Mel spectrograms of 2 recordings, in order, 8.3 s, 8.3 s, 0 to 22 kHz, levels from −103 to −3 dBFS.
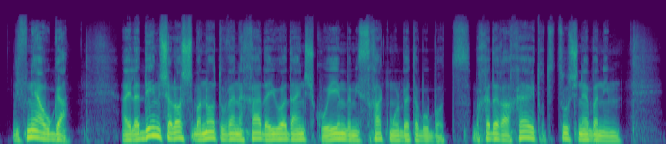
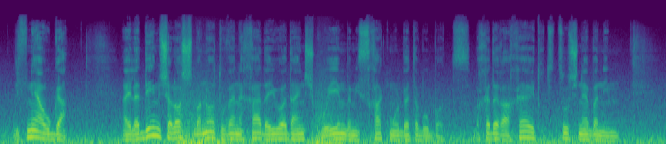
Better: first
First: none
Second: wind noise on the microphone; occasional gusts; 15 dB below the speech

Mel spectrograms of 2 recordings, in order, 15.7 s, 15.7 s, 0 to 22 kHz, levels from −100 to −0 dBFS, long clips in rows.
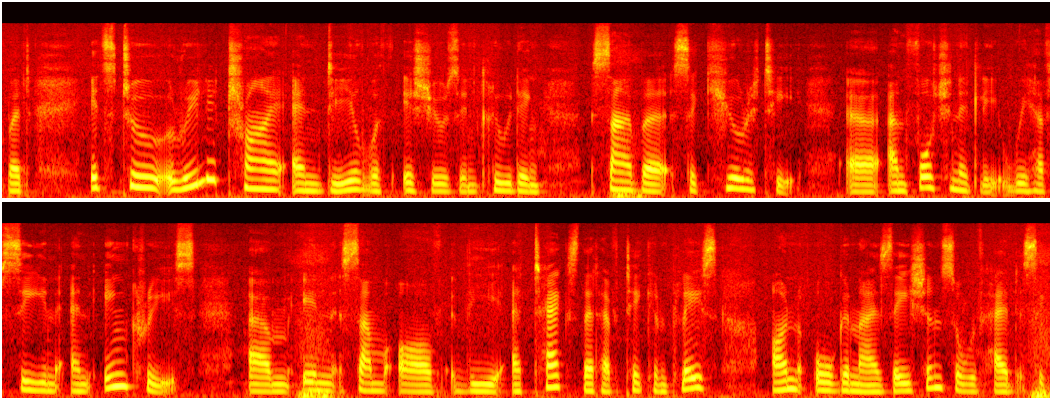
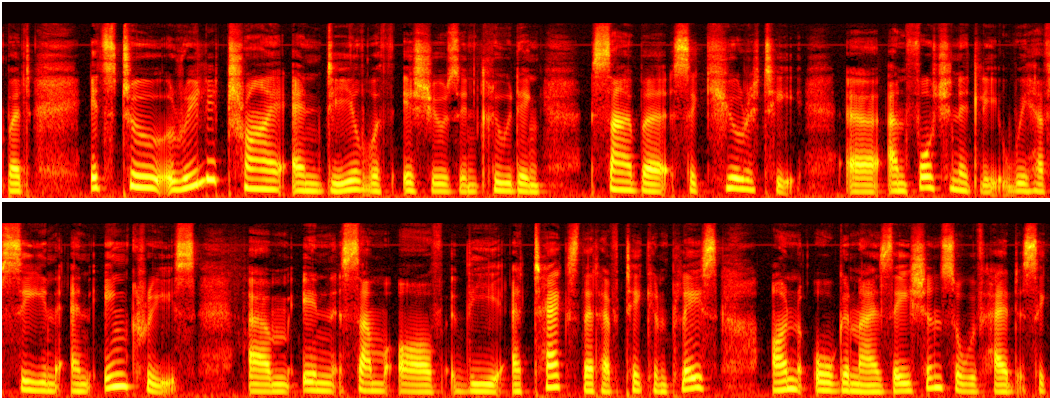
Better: second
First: hiss; faint; throughout; 20 dB below the speech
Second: none

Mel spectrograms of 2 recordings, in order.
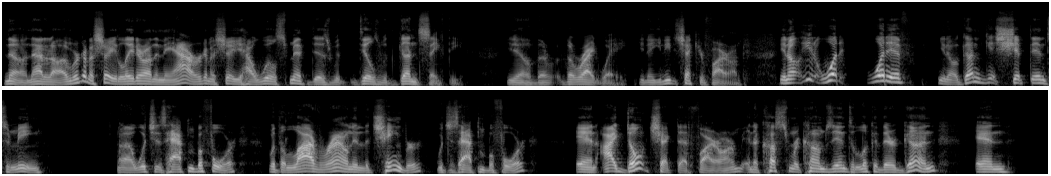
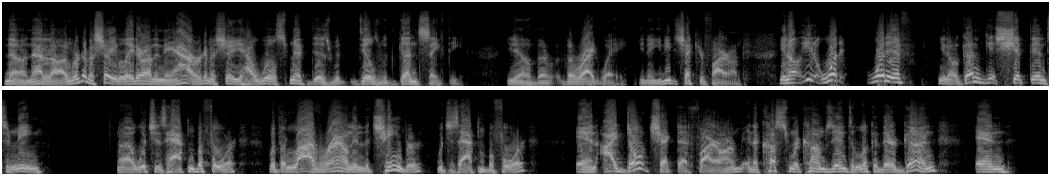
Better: first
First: none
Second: distortion; heavy; 7 dB below the speech

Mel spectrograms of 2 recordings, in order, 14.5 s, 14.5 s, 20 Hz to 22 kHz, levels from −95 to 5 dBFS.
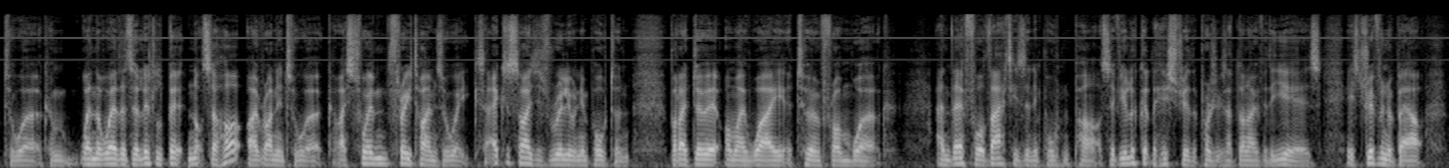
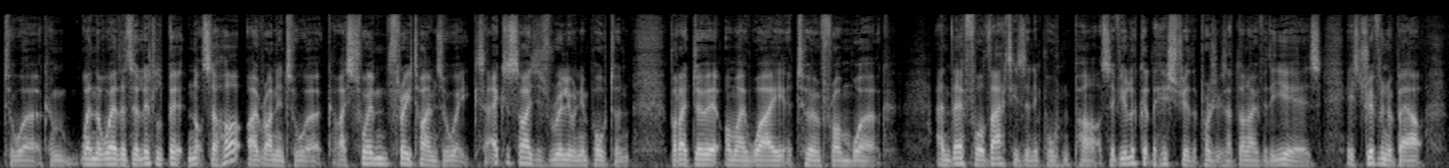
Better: second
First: high-pitched whine; faint; throughout; 8.5 kHz, 25 dB below the speech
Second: none

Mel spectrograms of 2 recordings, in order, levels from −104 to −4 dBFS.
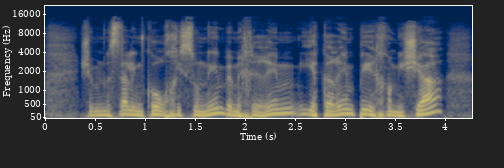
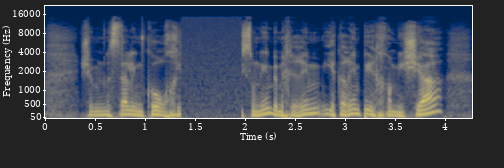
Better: first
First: none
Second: audio freezing; at 1.5 s for 0.5 s

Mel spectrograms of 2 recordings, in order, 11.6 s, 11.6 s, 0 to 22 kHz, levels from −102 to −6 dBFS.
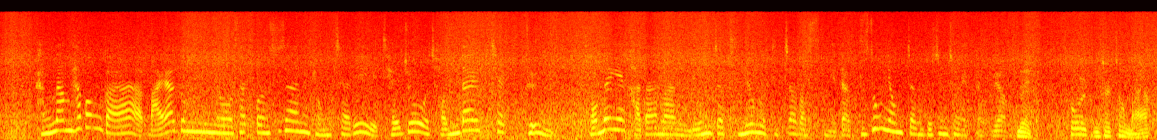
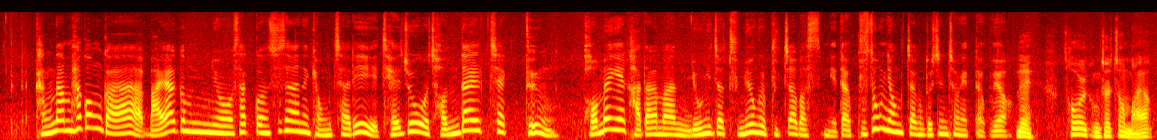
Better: second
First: hiss; loud; throughout; 3 dB below the speech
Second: hiss; faint; throughout; 25 dB below the speech

